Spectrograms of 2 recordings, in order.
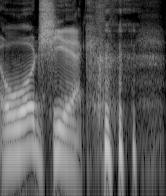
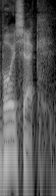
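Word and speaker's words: Wojciech: was pretty close yeah I would have said would she ik but it's a voice check so voice check at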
